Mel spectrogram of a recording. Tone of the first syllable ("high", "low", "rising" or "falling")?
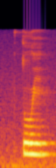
low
